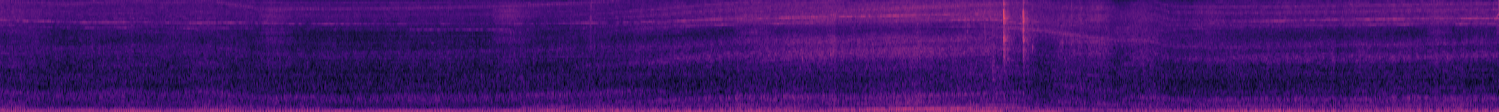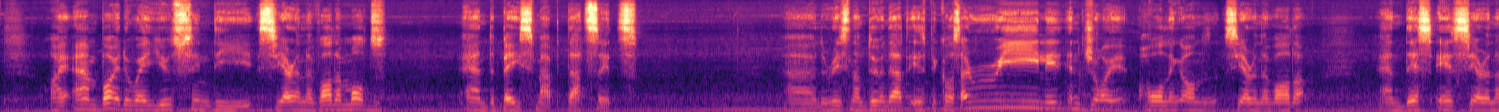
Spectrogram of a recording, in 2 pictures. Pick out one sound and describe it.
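A truck engine rumbles low and steady.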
